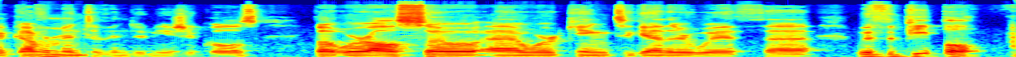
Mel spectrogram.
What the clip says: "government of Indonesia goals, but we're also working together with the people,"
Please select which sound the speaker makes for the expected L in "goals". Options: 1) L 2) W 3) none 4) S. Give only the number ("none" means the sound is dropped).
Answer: 1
